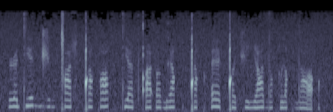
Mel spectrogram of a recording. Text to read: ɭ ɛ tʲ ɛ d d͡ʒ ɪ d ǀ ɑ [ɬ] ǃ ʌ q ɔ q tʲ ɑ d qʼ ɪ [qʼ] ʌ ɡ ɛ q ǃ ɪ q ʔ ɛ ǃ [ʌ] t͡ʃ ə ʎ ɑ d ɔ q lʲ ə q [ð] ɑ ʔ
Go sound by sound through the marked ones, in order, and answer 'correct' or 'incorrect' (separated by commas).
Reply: correct, incorrect, correct, incorrect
